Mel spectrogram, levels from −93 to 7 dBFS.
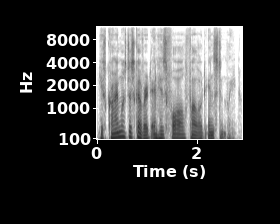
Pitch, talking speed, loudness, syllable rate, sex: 115 Hz, 185 wpm, -18 LUFS, 6.3 syllables/s, male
